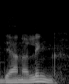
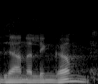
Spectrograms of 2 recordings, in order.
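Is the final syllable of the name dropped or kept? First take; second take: dropped; kept. First: The name ends without its final syllable. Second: The name ends with its full final syllable. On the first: "they'll cut it off" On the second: "If you say Dhyana Lingam"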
